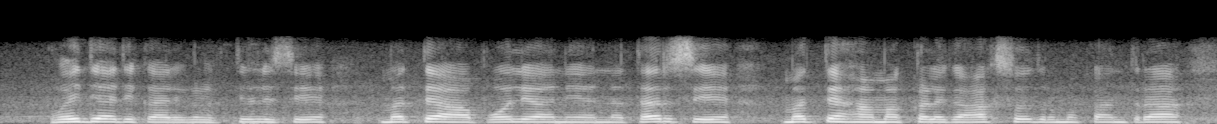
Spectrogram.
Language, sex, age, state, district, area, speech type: Kannada, female, 45-60, Karnataka, Kolar, rural, spontaneous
